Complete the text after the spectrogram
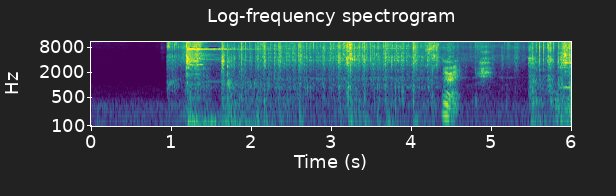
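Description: Game sound effects clatter and whoosh during play.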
